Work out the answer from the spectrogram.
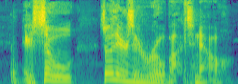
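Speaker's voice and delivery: very slow, drawn-out pirate drawl, pitch swinging around. Voicing Graf asking the crew about their new robot: pirate voice as Graf. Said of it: "otherwise I forget he's a pirate".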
